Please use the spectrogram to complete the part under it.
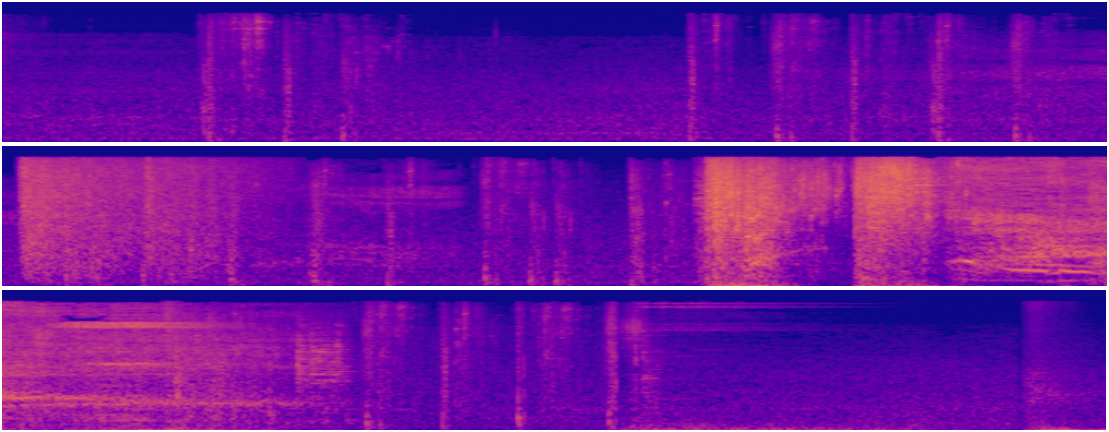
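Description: Footsteps crunch on stone and grass.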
